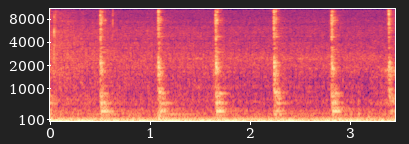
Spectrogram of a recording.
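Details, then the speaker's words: 1890s Junghans calendar wall clock, standard free-swinger movement, restored with new mainsprings and 21 bushings. Beat set by sliding the clutch: crisp, even ticks about every 0.6 s (about 100/min), running in beat. "And on this one it's easy because there's a clutch, so you just need to slide it into the correct position, but I'll go ahead and do that now. Alright, now you can hear it's nice and even in beat."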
